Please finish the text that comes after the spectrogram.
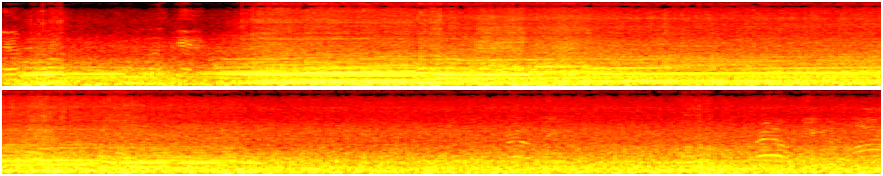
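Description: Dodge Hellcat Redeye engine revving hard through a series of downshifts, loud and close with rising and falling pitch sweeps, under heavy wind noise and people talking.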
